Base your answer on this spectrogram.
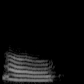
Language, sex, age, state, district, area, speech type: Bodo, female, 30-45, Assam, Kokrajhar, rural, conversation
